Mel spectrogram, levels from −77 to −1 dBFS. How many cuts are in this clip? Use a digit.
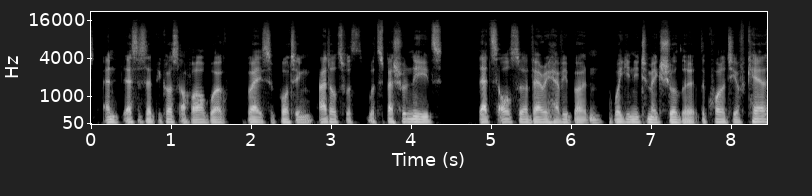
0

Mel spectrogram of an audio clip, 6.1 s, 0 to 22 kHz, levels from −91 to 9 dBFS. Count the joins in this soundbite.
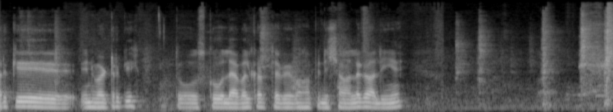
1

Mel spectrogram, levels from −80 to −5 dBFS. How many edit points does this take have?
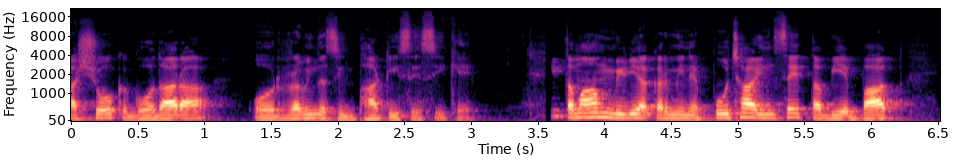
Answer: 1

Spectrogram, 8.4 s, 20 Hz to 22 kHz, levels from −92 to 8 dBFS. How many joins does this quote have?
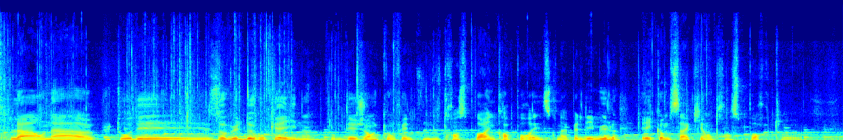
1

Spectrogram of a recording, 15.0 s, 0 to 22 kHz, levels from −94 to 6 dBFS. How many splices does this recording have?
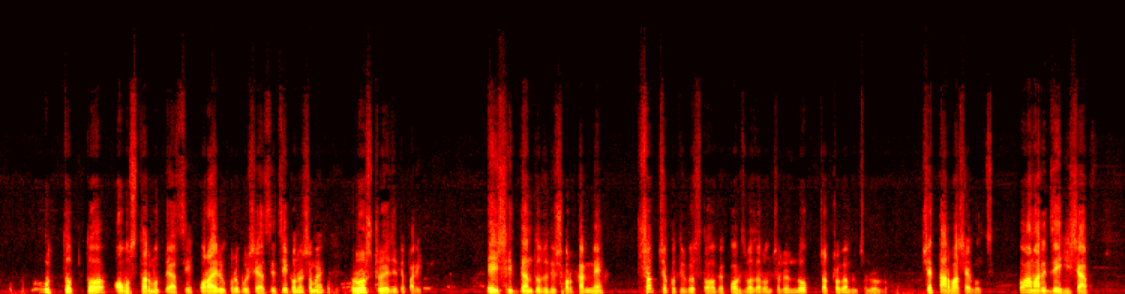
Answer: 1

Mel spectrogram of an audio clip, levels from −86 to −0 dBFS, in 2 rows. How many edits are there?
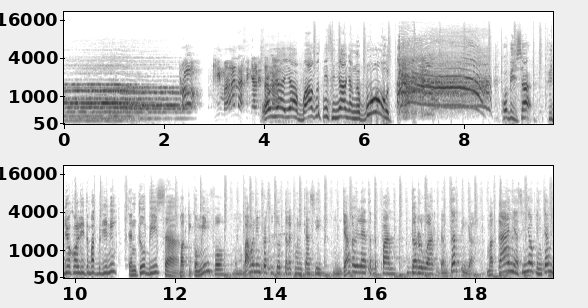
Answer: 0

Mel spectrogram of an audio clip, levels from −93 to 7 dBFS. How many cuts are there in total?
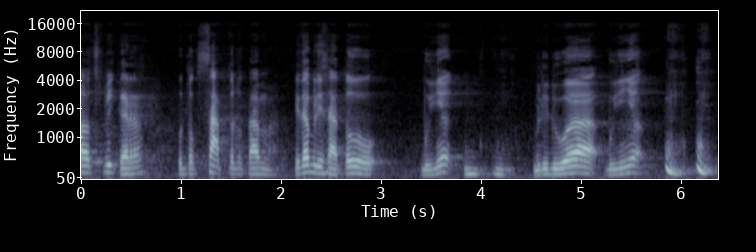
0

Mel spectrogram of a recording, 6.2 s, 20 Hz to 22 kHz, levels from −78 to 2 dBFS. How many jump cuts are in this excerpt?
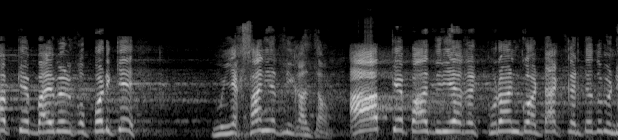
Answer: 1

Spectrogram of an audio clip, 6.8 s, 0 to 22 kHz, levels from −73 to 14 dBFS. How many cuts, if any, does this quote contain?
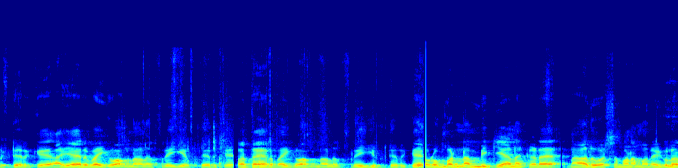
0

